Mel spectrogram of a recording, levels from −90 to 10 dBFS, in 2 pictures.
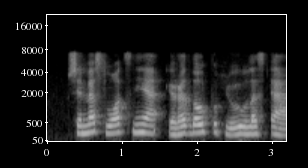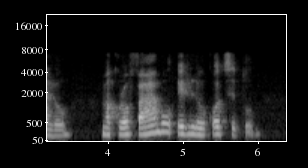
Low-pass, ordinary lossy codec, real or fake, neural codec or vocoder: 7.2 kHz; Opus, 64 kbps; fake; codec, 16 kHz, 0.8 kbps, ZipCodec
